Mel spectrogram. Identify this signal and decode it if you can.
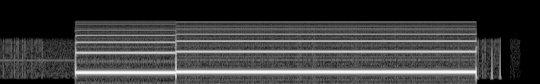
Two-tone page, heard as a one-second tone, then a three-second tone, about 550 then 580 Hz, with noise. It is heard from 0.7 to 4.8 s.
